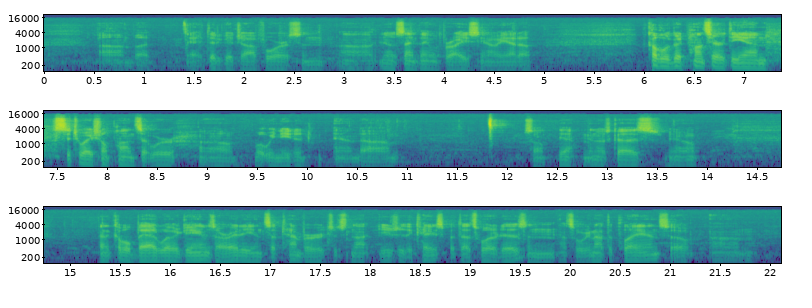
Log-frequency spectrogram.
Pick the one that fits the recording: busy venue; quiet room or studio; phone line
busy venue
